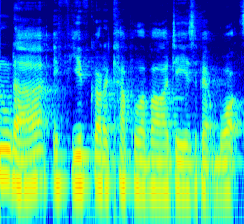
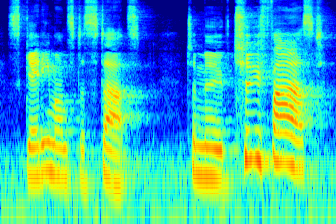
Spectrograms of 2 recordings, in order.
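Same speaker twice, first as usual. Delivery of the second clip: higher and louder, building panic; rising alarm; 8 semitones higher, 10 dB louder than usual. A narrator's reading. Teacher reading the crash to class, higher, louder and alarmed. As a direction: speed up the worry as he loses control.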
